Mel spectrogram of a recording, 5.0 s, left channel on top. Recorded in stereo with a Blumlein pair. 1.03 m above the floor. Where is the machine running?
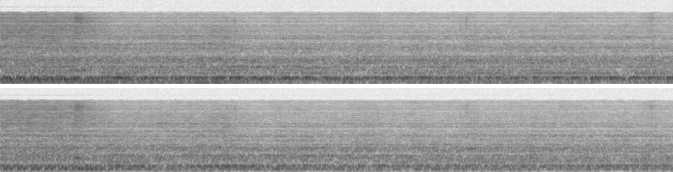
5° left, 0.8 m.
